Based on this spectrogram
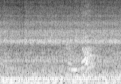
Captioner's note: blender grinds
